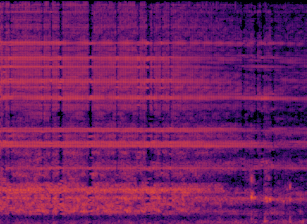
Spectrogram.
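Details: Second Nintendo Wii with a disc read error: a fast, scratchy ratcheting chatter, about four clicks a second, as the disc spins, then an error occurs.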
